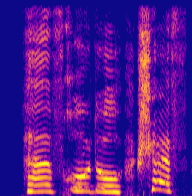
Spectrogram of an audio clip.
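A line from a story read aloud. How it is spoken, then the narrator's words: Trembling call. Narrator (German): rief Sam bebend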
